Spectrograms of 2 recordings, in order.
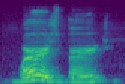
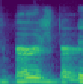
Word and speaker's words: Würzburg: And I told him that my mom's from Würzburg, using the W. And then he corrected and said, no, it's Würzburg.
